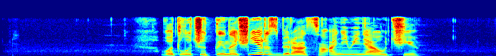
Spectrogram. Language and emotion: Russian, angry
